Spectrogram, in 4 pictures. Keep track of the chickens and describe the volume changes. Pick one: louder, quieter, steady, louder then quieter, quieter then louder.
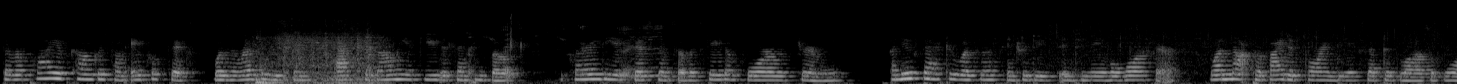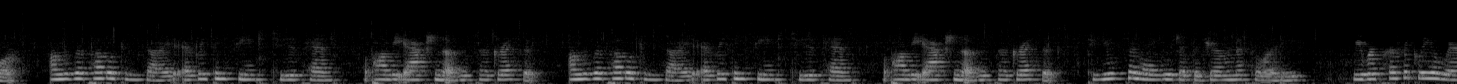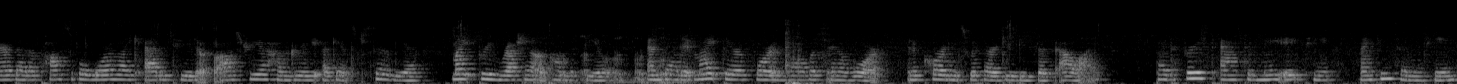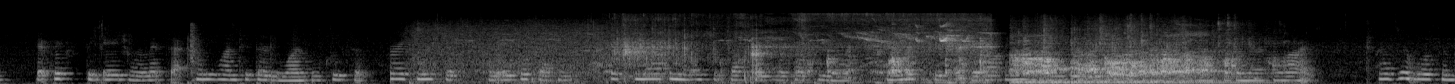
louder.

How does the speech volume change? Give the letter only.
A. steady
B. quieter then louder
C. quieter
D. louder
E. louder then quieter
A.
